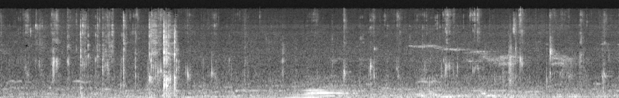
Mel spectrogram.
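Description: Close-miked mouth sounds of someone chewing fried popcorn chicken and potato wedges: wet chewing with many small crackles and clicks, and one loud sharp crackle about three seconds in.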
